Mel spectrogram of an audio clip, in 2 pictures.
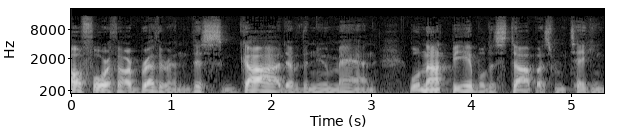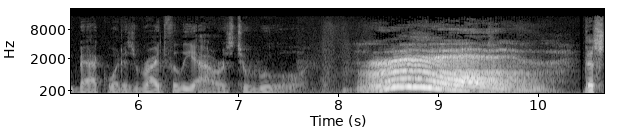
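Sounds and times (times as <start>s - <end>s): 
speech: 0.0s - 10.6s
monster roaring: 8.2s - 10.2s.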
